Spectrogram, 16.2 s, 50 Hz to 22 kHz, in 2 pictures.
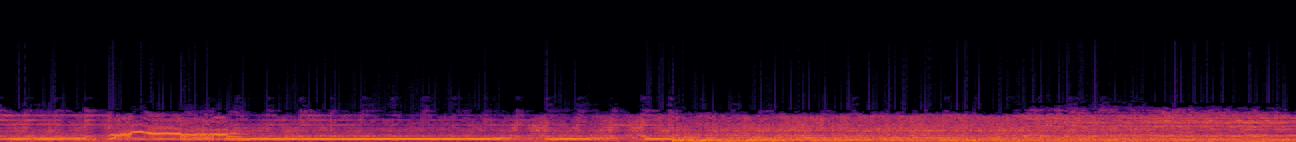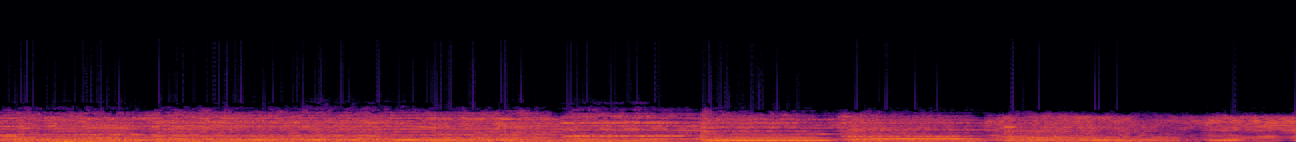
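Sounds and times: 
brief shrill whistle-like tone: 0:00.0 - 0:04.3
train passing at a railroad crossing: 0:00.0 - 0:16.1.

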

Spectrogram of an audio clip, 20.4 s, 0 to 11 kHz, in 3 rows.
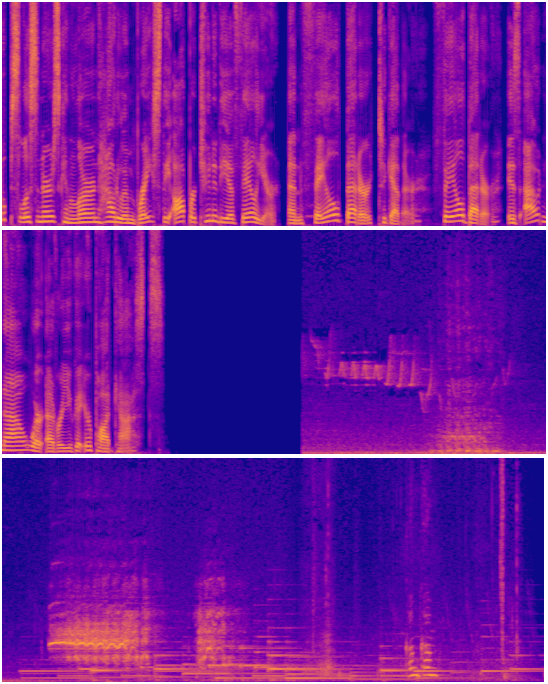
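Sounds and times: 
speech: 0:00.0 - 0:08.8, 0:18.8 - 0:19.2
horse whinnying: 0:12.1 - 0:13.2, 0:14.2 - 0:16.6.

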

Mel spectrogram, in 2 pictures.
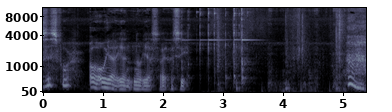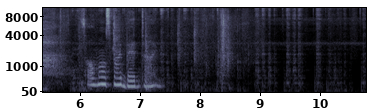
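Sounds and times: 
speech: 0:00.0 - 0:02.5, 0:05.1 - 0:07.5
pens scratching across paper while writing: 0:03.6 - 0:05.1, 0:05.8 - 0:10.7.

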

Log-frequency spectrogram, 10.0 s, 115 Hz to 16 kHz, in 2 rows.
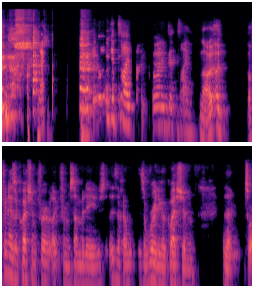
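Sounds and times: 
laughter: 0:00.0 - 0:01.0, 0:01.6 - 0:02.8
person coughing: 0:01.6 - 0:02.5
speech: 0:01.6 - 0:09.9.

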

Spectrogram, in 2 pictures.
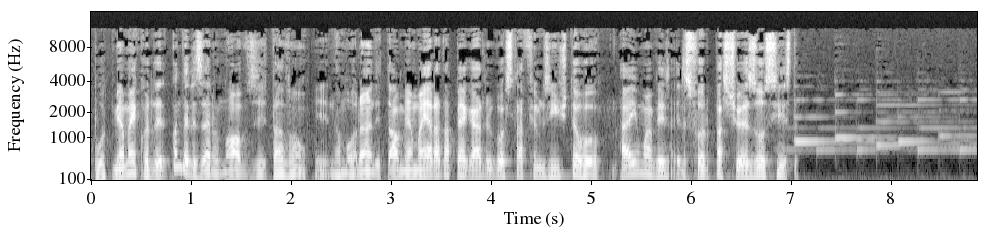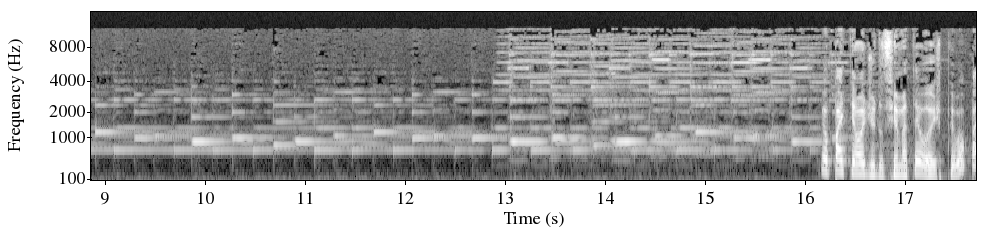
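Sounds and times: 
speech: 0:00.1 - 0:07.2, 0:16.2 - 0:17.7
telephone ringing with a melodic electronic ringtone: 0:11.3 - 0:17.1.

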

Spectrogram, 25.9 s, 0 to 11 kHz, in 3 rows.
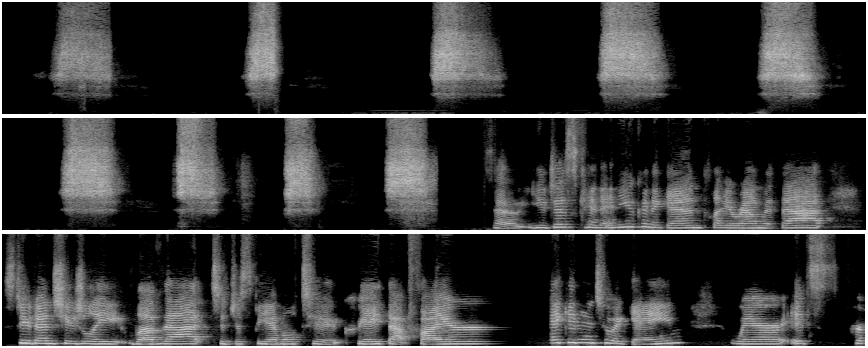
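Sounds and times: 
person inhaling and hissing shh in a breathing exercise: 0:00.4 - 0:01.3, 0:02.4 - 0:03.0, 0:04.3 - 0:05.1, 0:06.0 - 0:06.8, 0:07.6 - 0:08.3, 0:09.2 - 0:13.0
speech: 0:00.5 - 0:00.7, 0:13.9 - 0:22.2, 0:22.8 - 0:25.9.

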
